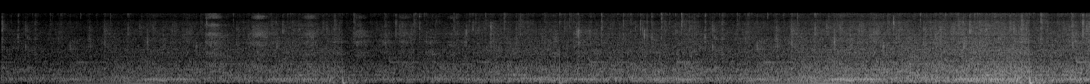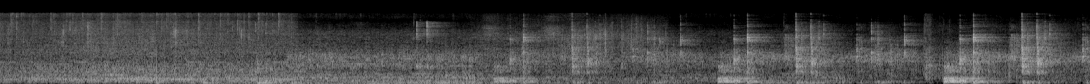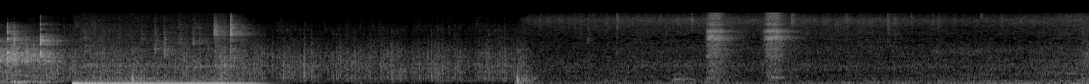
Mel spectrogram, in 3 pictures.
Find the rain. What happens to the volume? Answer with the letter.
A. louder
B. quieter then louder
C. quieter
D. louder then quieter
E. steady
D.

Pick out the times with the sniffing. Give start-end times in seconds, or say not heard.
2.0-4.5, 15.7-16.6, 28.5-29.7.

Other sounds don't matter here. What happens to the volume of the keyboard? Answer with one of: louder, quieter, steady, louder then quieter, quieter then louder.
louder then quieter.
